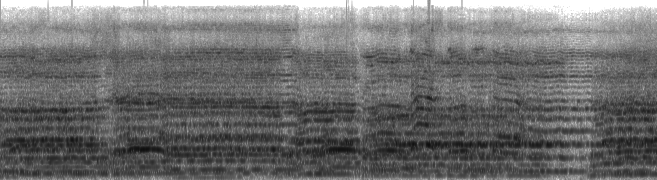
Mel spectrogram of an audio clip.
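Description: Spiritual Baptist congregation singing a slow hymn unaccompanied, many voices holding long, drawn-out notes that slide from one pitch to the next.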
